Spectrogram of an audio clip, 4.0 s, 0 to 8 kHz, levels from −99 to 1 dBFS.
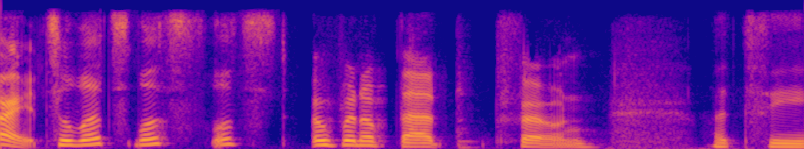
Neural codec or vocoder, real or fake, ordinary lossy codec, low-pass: none; real; AAC, 48 kbps; 7.2 kHz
